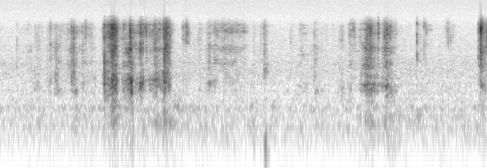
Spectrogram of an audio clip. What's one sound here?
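Foil card packs crinkle and rustle as they are handled.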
